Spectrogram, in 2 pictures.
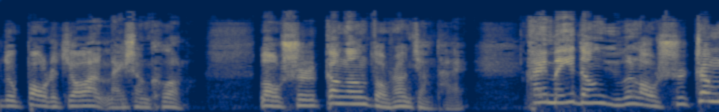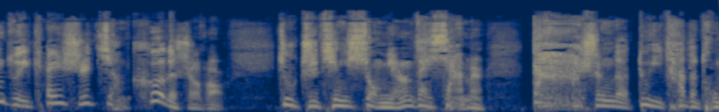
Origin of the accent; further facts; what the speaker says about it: Northeast China, China; now in Shanghai, China; 本人东北人一个，久居上海多年，不过我们东北人的特点我是一点都没改。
